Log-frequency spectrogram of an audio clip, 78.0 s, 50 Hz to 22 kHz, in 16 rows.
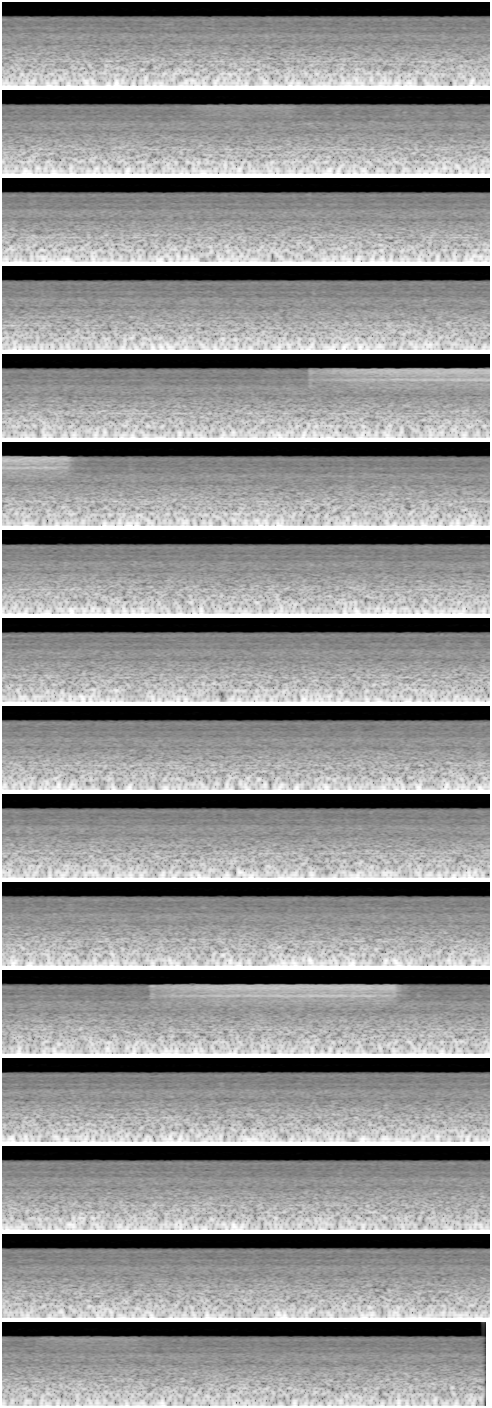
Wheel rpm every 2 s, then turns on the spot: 0, 0, 0, 0, 0, 0, 0, 0, 0, 0, 0, 0, 0, 0, 0, 0, 0, 0, 0, 0, 0, 0, 0, 0, 0, 0, 0, 0, 0, 0, 0, 0, 0, 0, 0, 0, 0, 0, 0.
none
